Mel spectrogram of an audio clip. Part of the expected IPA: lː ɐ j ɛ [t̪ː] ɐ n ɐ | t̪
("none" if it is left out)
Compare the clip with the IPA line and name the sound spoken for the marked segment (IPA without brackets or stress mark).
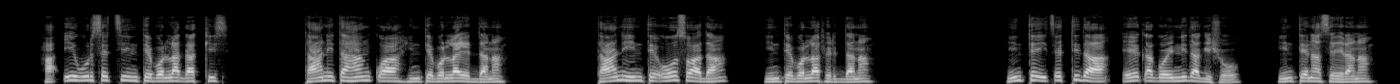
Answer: d̪ː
